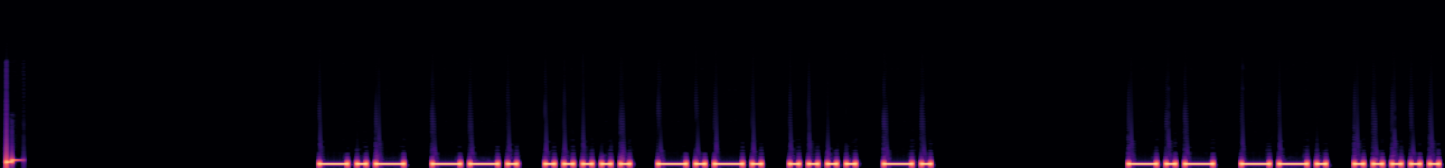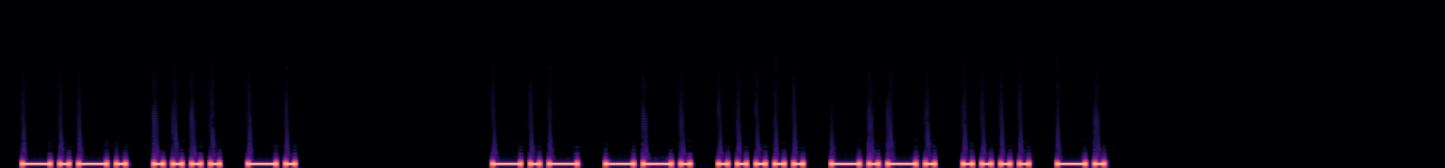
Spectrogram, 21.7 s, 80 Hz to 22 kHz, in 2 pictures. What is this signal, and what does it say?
Morse code, heard as a keyed tone, about 17 wpm, 700 Hz. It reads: KG5CHN KG5CHN KG5CHN
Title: USA Call Signs - 6 Characters - Repeated 3x - 17wpm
